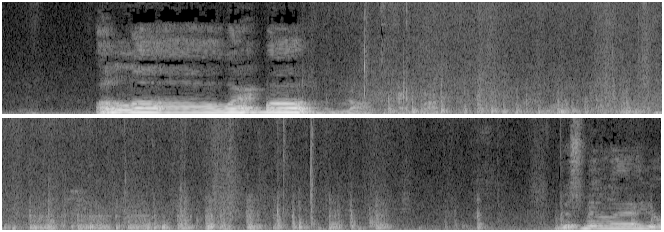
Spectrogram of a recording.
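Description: A man chants loudly in a long, drawn-out voice through a microphone.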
